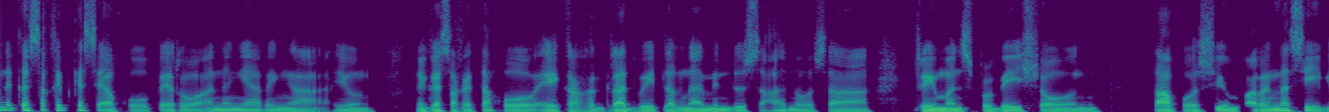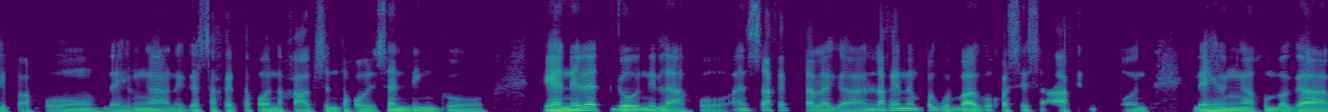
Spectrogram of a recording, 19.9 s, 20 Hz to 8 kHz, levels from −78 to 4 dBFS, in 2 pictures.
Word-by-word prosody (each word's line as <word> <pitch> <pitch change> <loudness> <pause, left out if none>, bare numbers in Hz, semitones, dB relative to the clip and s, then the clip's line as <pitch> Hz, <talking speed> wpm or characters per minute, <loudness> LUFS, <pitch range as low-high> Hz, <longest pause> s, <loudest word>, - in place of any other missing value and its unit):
nagkasakit 170 -1 +1
kasi 160 -7 0
ako, 105 -1 -4
pero 120 +2 -2
ang 120 +3 0
nangyari 120 -2 0
nga, 90 -2 -5
yun 105 -5 -3 0.3
nagkasakit 110 +1 0
ako, 120 -4 0
eh, 110 -1 +1
kaka-graduate 105 -1 0
lang 100 -1 0
namin 100 -1 +2
do'n 100 0 -1
sa - - -7
ano, 120 -2 -1
sa 100 -3 -3 0.3
3 110 -2 +3
months 105 -1 +3
probation. 100 0 -1 0.4
Tapos 100 -4 +2
yun, 115 -5 +3
parang 110 +3 +1
nasilip 110 -4 0
ako 95 +3 -5
dahil 90 +1 -3
nga 95 -3 0
nagkasakit 110 +5 -3
ako, 95 -5 0
naka-absent 95 +3 -1
ako 100 -2 -1
ng 100 - -2
isang 120 +1 +4
linggo, 95 -4 -1 0.4
kaya 115 -1 +7
ni-let 130 +5 +6
go 120 0 +6
nila 115 -6 +2
ako. 90 +4 -9
Ang 130 +2 -2
sakit 140 +1 -2
talaga. 95 -5 -1
Ang 125 - 0
laki 150 +2 +3
ng 145 -2 +1
pagbabago 115 -4 +2
kasi 120 0 -2
sa - - -10
akin 105 +2 -5
noon, 95 -4 -8 0.4
dahil 110 -1 +5
nga 105 - +2
kumbaga 105 +1 +2
110 Hz, 165 wpm, -25 LUFS, 100-120 Hz, 0.4 s, kaya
